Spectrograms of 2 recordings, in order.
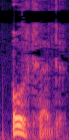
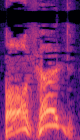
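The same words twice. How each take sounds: First: Said in the usual way. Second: ALTERED shot up very high as a question; incredulous ALTERED, pitch leaping upward; shouted echo. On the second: A narrator's reading. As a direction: echo ALTERED back in rising outrage. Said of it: "shouted Mister Jenkins".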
